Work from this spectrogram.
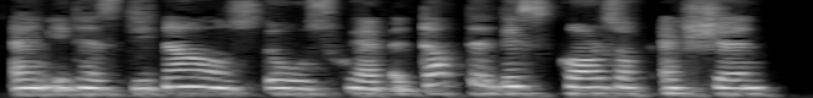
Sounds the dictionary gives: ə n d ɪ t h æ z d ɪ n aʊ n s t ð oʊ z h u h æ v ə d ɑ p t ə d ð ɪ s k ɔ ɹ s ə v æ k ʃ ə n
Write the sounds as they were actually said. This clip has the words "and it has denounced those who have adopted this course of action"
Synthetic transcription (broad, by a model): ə n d ɪ t h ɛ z d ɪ n aʊ n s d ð oʊ s h u h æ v ə d ɑ p t ə d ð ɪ s k ɔ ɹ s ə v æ k ʃ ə n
